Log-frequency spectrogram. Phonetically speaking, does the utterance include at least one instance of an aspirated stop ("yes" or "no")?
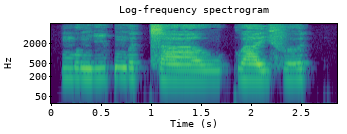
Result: no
